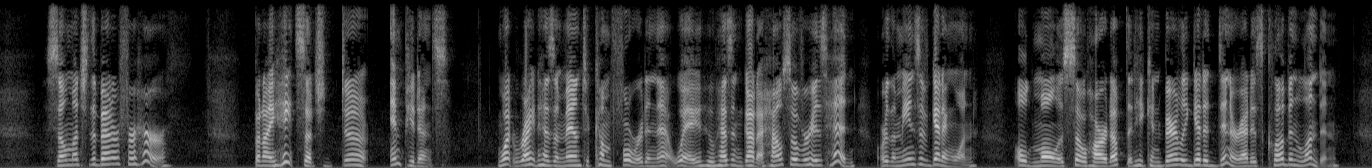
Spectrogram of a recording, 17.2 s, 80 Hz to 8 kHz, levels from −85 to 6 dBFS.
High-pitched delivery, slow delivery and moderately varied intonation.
No: high, 220 Hz; average, 190 wpm; average, 3.8 semitones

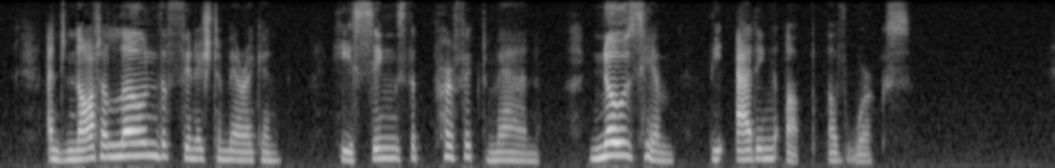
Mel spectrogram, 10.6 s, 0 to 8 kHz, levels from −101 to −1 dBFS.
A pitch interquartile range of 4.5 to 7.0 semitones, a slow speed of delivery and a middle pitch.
Yes: average, 5.3 semitones; slow, 115 wpm; medium, 165 Hz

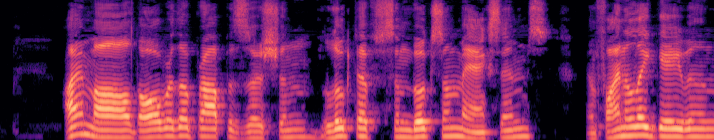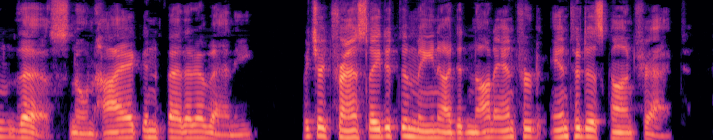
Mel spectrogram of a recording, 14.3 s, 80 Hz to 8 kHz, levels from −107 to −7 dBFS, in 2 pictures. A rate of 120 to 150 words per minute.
Yes: average, 140 wpm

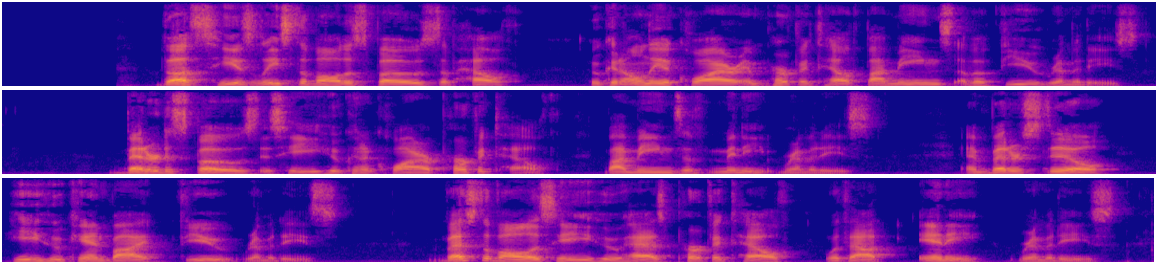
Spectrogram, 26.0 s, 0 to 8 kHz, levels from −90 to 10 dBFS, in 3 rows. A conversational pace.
No: slow, 130 wpm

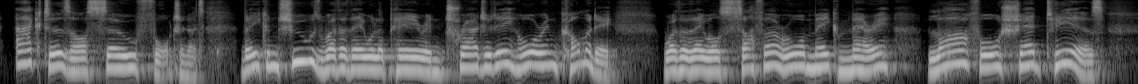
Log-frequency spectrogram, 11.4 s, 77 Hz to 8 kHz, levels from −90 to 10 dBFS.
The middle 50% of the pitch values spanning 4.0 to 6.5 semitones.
Yes: average, 4.5 semitones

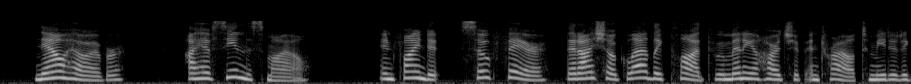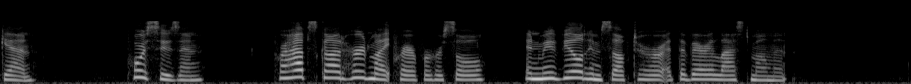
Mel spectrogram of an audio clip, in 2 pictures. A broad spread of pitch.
No: average, 4.0 semitones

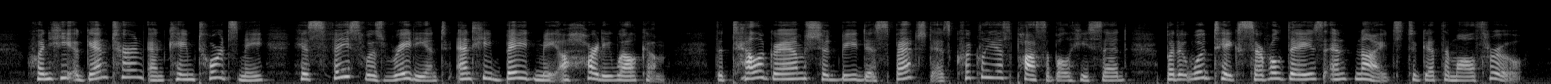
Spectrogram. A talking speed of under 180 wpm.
Yes: average, 170 wpm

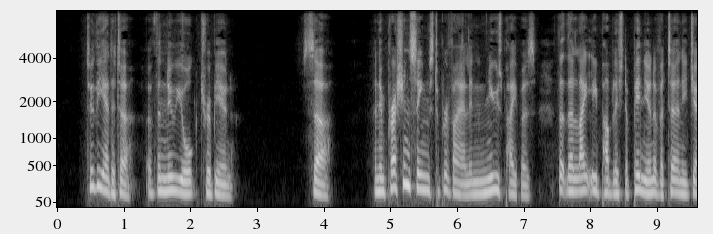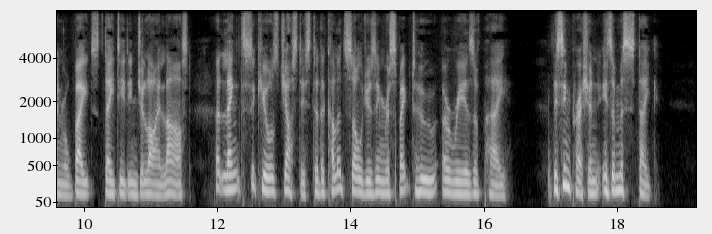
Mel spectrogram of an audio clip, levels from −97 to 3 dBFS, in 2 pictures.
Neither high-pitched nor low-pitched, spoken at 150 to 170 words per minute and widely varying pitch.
No: medium, 145 Hz; average, 155 wpm; average, 3.5 semitones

